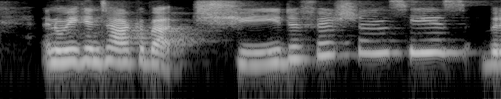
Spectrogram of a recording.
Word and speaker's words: Qi: system is your Chi so it's spelled Qi and it's pronounced Chi and it basically translates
